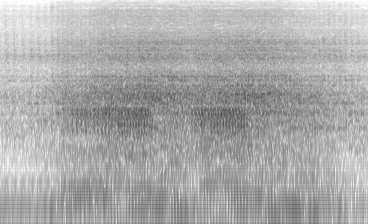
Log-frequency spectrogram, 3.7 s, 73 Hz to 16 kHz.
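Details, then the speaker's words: Old Foreman 500 ATV, first start after refurbishing and opening the fuel: uneven lumpy idle with an occasional pop; owner suspects a valve and plans valve adjustment. "Got a little pop there. I had to bet, I bet that's a valve. Yeah, I believe we got some valves flooded there."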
